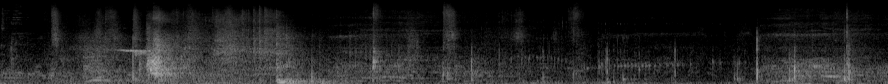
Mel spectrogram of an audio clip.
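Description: A few soft, breathy sniffs taken in short bursts, smelling the scent of old novels among bookshops, over a low rumbling background with scattered faint clicks and taps.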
